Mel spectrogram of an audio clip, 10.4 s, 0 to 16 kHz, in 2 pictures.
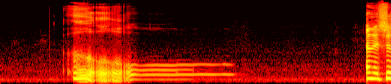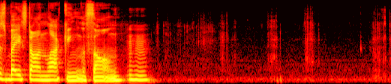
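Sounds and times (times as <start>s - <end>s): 
speech: 1.0s - 1.9s, 4.9s - 7.3s
crunchy chewing: 7.3s - 10.4s.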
